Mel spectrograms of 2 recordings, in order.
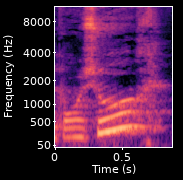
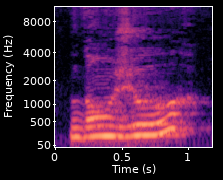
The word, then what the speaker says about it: bonjour: Bonjour, bonjour. We don't say the N in the middle, so it's not bonjour, it's bonjour.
